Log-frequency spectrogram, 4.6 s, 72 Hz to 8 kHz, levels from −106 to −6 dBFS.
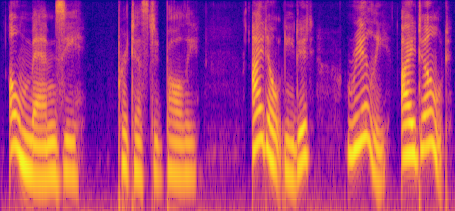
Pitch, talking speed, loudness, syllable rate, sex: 215 Hz, 145 wpm, -18 LUFS, 5.1 syllables/s, female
